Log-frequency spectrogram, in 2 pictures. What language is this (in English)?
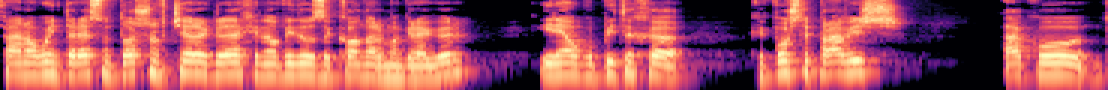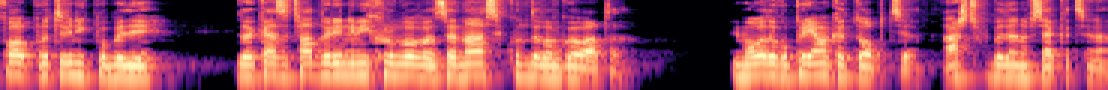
Bulgarian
